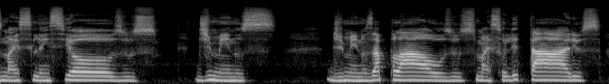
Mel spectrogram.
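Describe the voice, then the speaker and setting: A woman's voice: medium pitch, a bit bright, no echo. Young Brazilian woman, dry close sound. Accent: Bahian Portuguese. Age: young adult. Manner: reflective, with frequent restarts and fillers. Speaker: guest artist. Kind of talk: casual interview chat.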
